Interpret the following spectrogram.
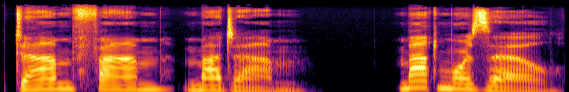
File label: women in french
